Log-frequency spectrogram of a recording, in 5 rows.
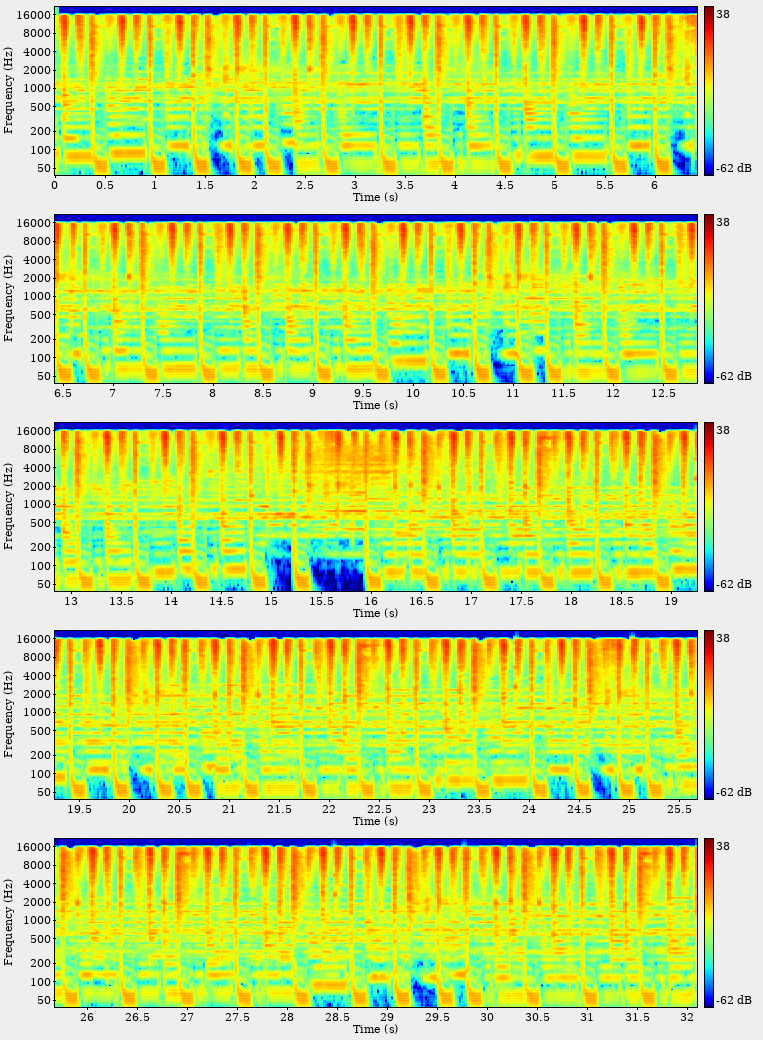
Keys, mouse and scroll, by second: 1.7 ctrl+shift+click, 2.4-3.2 scroll up 2, 3.2-3.9 scroll up 1, 3.9-4.2 scroll up 1, 4.2 scroll down 2, 4.4-5.3 middle drag, 5.3 ctrl+s, 8.2 ctrl+shift+click, 9.0-10.4 middle drag, 10.4-11.2 scroll up 2, 11.2 scroll up 1, 11.4-13.6 drag, 13.6 scroll up 1, 15.9 ctrl+z, 15.9-16.4 middle drag, 16.4 ctrl+shift+click, 18.1-19.9 middle drag, 19.9 ctrl+shift+click, 22.0-23.5 middle drag, 23.5 alt+click, 24.2 x, 24.5-25.2 scroll down 2, 25.2-27.2 scroll down 1, 27.2 scroll down 1, 27.3 ctrl+shift+click, 28.9 middle click, 29.1-30.2 scroll up 2, 30.2 middle click, 30.7-31.1 scroll up 2, 31.1 scroll down 2, 31.3-32.1 middle drag.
